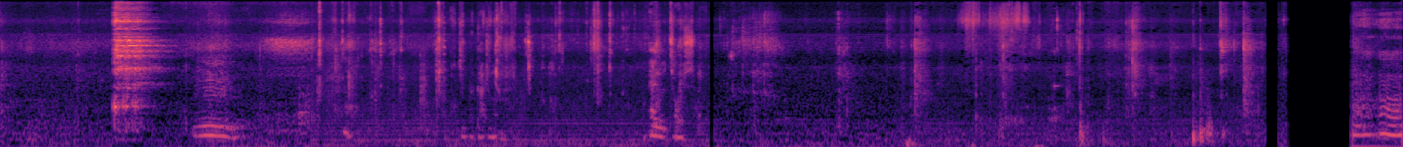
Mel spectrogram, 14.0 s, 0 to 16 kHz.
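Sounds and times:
chewing: 3.0s - 11.6s.

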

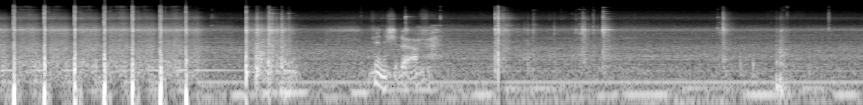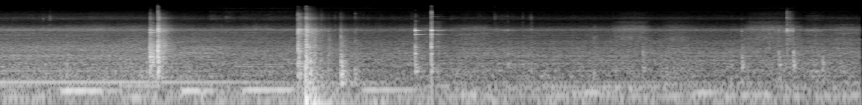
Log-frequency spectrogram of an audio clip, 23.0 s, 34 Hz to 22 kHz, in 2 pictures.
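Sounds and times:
low hum: 0.0s - 23.0s
metal knocks and clinks: 17.0s - 17.6s
short metallic rings: 17.0s - 17.6s.

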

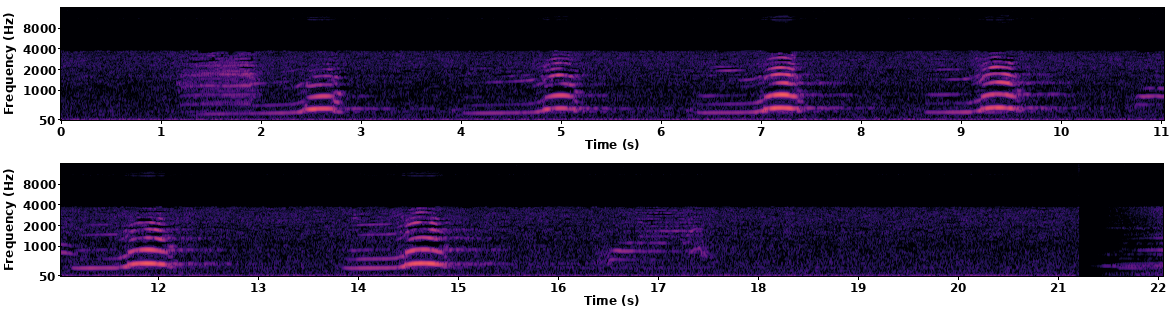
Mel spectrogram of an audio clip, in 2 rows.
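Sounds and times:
slowed eagle calls: 1.0s - 18.2s.

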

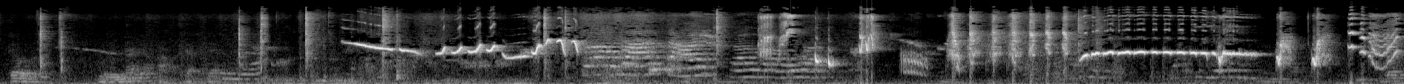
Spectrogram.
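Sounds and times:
bird singing: 0.5s - 1.6s, 2.6s - 6.1s, 7.6s - 14.0s.

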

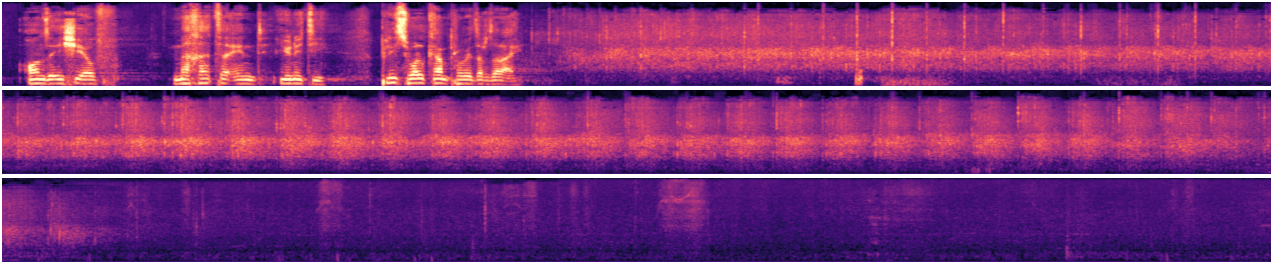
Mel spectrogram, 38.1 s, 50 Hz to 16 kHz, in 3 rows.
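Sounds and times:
audience applauding: 4.8s - 27.4s
rhythmic clapping in unison: 4.9s - 27.4s.

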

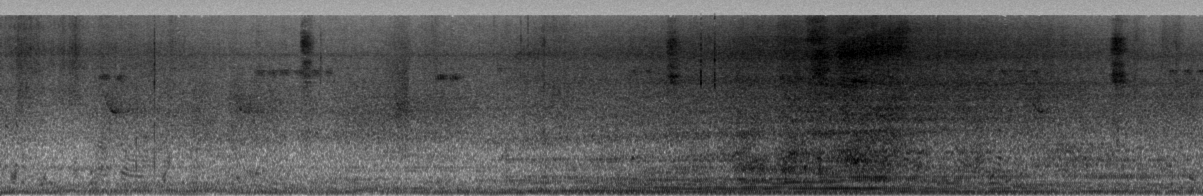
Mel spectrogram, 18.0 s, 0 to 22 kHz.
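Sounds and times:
vehicle engine passing by: 7.5s - 17.8s.

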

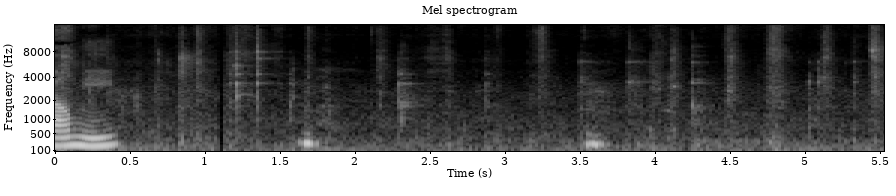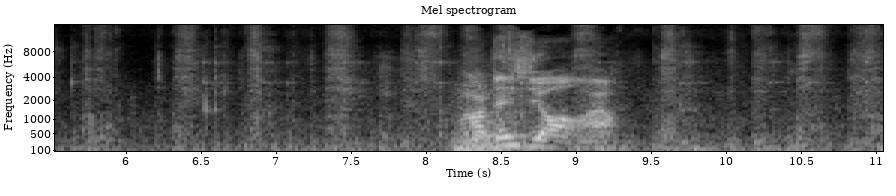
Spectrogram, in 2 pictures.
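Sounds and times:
chopsticks clicking on ceramic bowls: 0.8s - 5.7s
low bump: 8.2s - 9.3s.

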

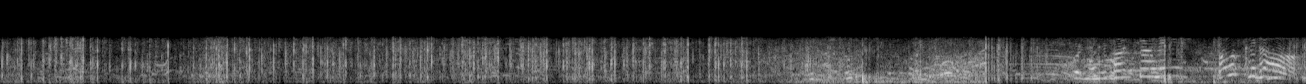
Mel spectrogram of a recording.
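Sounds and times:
sharp little pops: 0.0s - 7.8s, 9.8s - 10.6s
firework fountains crackling: 0.0s - 13.0s.

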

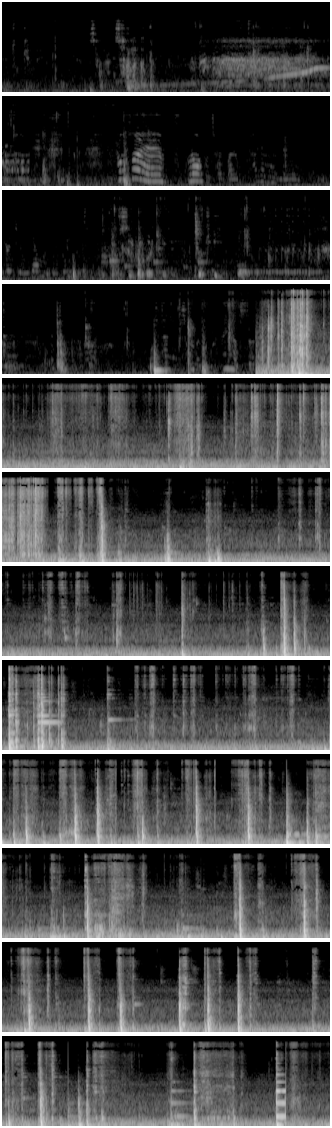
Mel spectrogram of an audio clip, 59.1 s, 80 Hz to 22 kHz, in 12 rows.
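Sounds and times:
plastic bag crinkling: 18.6s - 25.4s
steady low hum: 18.6s - 59.0s.

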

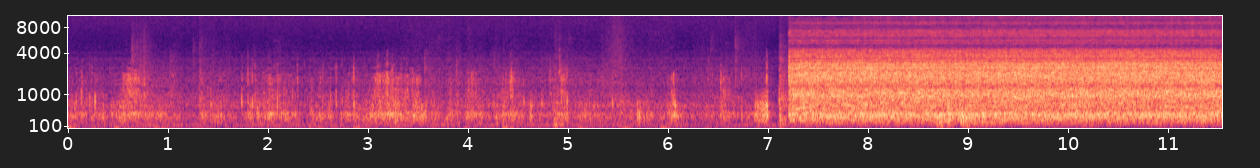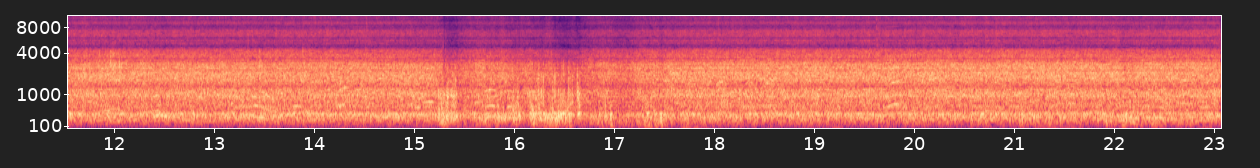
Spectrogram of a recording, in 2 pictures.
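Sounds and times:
storm wind and driving rain: 0.0s - 23.0s.

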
